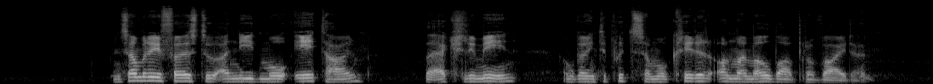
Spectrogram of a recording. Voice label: South African English; When somebody refers to I need more air time, they actually mean I’m going to put some mor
